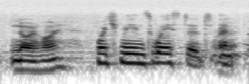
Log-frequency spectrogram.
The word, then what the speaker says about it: Nguoi Hay: for the play and pronounce it for me again no hoy which means wasted and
